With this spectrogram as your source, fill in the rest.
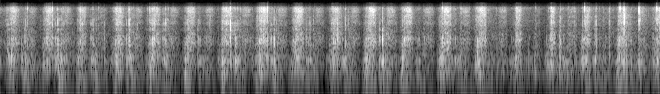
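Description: A makeup brush rubs and taps the crinkled foil of a deflated gold mylar foil balloon held in a hand. The result is a quiet, rapid run of crisp, bright crinkling and scratchy patter, pulsing at a few strokes per second with almost no low end.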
